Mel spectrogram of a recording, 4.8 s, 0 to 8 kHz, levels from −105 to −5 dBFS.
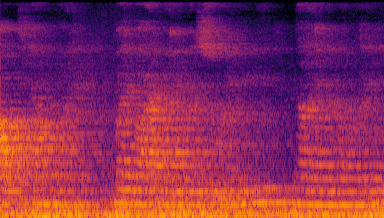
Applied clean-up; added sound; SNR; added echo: none; Wind; -3 dB; reverberation time 2.1 s.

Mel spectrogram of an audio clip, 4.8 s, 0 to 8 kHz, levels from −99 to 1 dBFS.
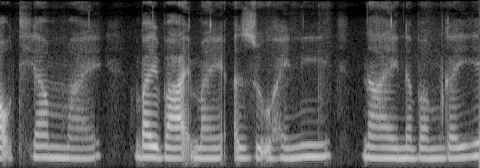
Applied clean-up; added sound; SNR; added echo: none; none; none; none.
